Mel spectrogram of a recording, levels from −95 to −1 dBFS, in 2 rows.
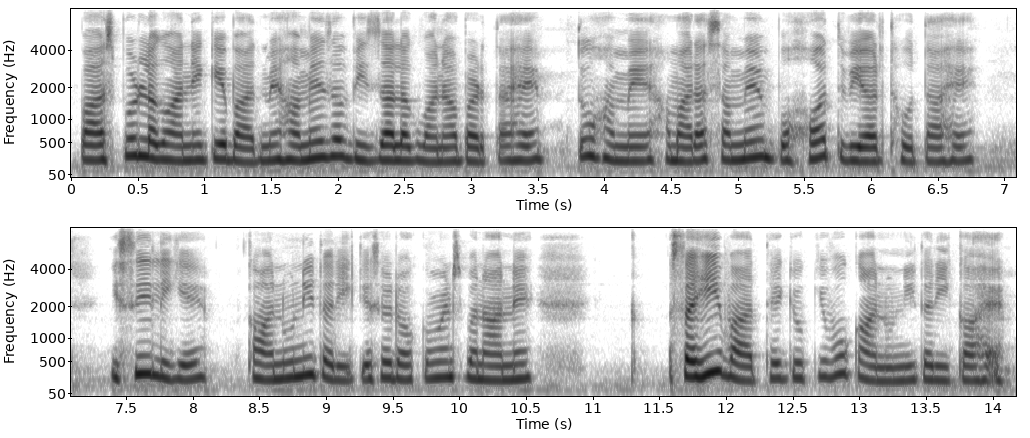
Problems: background sounds at intervals, background conversations at intervals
